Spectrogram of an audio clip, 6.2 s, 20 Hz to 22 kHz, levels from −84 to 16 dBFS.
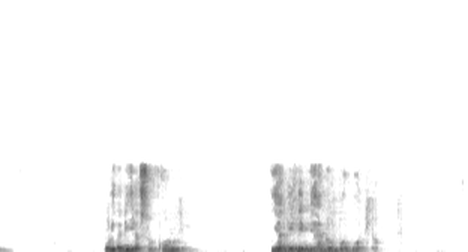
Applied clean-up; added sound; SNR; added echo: neural mask model DeepFilterNet 3.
